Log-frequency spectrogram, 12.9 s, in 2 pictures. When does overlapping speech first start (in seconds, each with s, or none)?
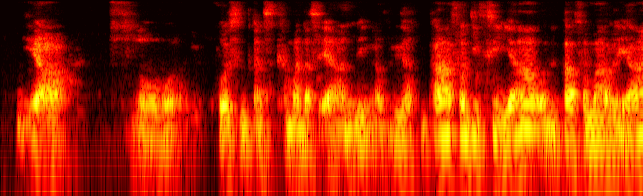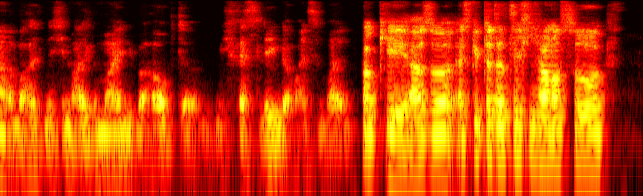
none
